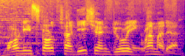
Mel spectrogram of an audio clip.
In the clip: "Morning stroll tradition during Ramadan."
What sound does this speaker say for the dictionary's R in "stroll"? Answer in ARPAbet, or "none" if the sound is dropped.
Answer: none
